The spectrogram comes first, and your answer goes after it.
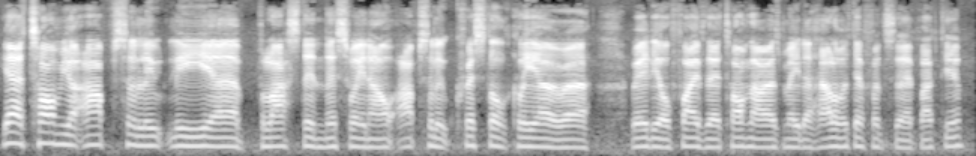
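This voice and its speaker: Chatty man, bright clear voice. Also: medium pitch, flat delivery. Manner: chatty, with many filler pauses. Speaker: CB radio operator. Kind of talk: casual radio chat and vlog talk. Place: inside a parked vehicle.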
